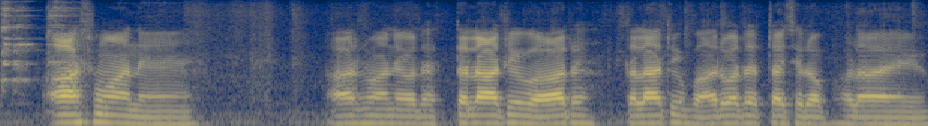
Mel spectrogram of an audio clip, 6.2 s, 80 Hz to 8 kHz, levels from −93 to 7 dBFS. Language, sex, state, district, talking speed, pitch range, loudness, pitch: Hindi, male, Uttar Pradesh, Deoria, 125 wpm, 120-130 Hz, -18 LUFS, 125 Hz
